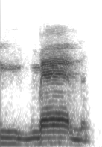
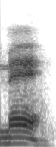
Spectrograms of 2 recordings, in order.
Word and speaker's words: मैं: We do not say man, we say meh. So here we are not pronouncing the full sound of noon. We are just pronouncing the last letter in nose, like making gunna.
